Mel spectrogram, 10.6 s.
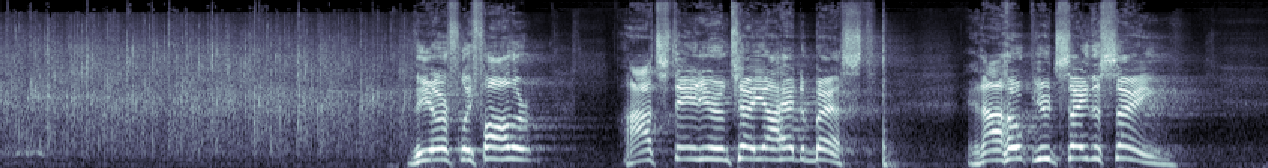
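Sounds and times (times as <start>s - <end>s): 
audience clapping hands in praise: 0.0s - 3.9s
speech: 3.4s - 4.5s, 5.2s - 7.4s, 8.0s - 9.9s.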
